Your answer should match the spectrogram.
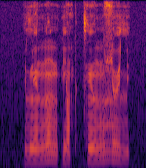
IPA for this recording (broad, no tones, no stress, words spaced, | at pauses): lʲə̃nɾũnpjə̃p kʲũnɮʉlʲ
